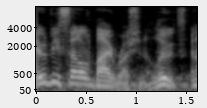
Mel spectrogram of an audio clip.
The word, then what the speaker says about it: Aleuts: During the town's first push to develop, they would be settled by Russian Aleuts. And I'm pretty sure it's pronounced Aleuts because of the Aleutian Islands.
